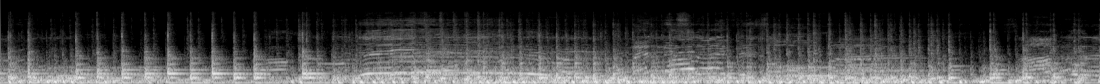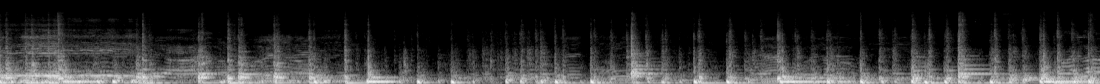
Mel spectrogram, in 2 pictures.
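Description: A group of hand drums, including a djembe and a large barrel drum, played with bare hands in an interlocking rhythm, with a man's voice singing over it. About halfway through the drumming thins out and gets quieter for a few seconds, then fills back in.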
